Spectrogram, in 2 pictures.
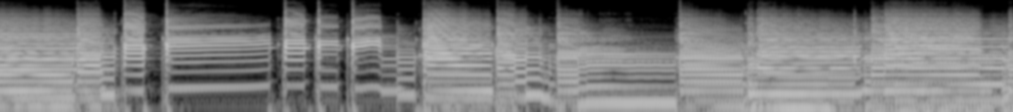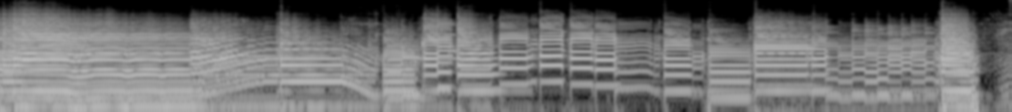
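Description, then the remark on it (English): An electric guitar played on the bridge pickup through a Sacred Cow overdrive pedal with all controls set at noon, giving a warm, mildly driven tone. Sustained chords and bends ring out alongside quicker single-note phrases, loud and steady for the whole stretch, with no talking. “That's a guitar, and it sounds like a Klon to me.”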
